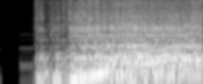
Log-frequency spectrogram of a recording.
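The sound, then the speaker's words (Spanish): After a brief silence, a loud engine roar of a car or motorcycle bursts in and holds steady, swelling as it revs with no voices. “Voces y rugidos en autos y motos de Blue Radio.”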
